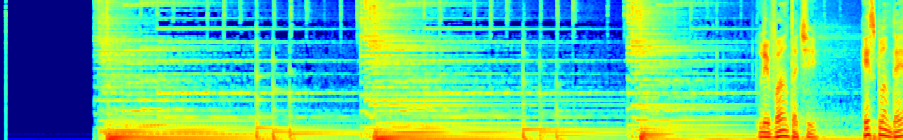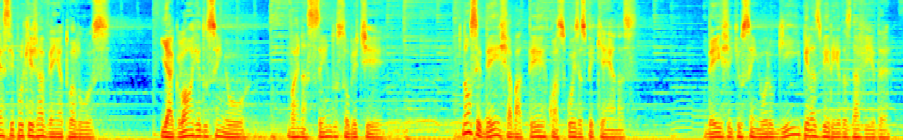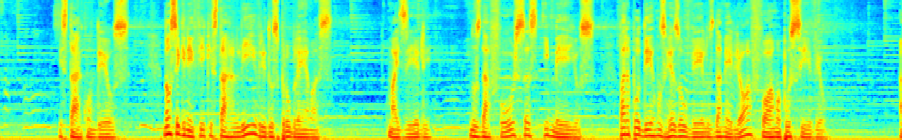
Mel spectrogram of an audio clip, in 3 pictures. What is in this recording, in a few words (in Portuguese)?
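Evangélica Mensagem pra Amizade, male, telemensagens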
